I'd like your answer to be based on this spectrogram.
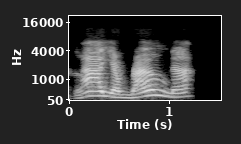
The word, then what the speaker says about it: La Llorona: Down, saying, La Llorona. – Yep. – Like her accent, like, does nail perfectly. – That's how I knew how to say it. I learned from Darla.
